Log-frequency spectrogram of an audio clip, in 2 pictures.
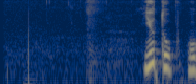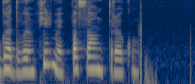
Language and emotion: Russian, neutral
